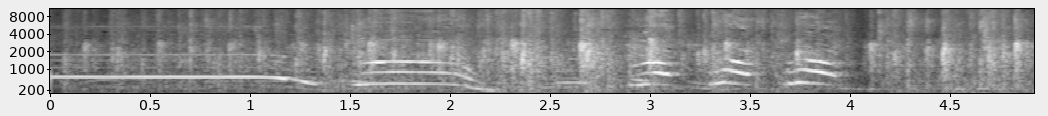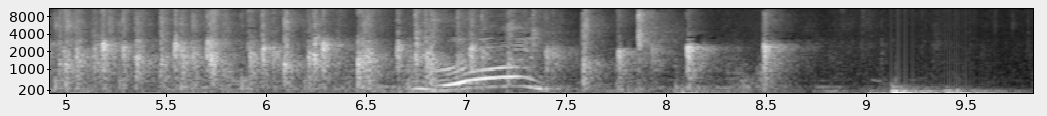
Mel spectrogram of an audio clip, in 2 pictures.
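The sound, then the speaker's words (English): A comedy show crowd applauds steadily with dense, loud clapping for about ten seconds as the next comedian comes to the stage, joined by a few rising and falling whoops and cheers, before the clapping thins out at the end. “All right, keep that applause going for your next comedian coming to the stage, the very funny”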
